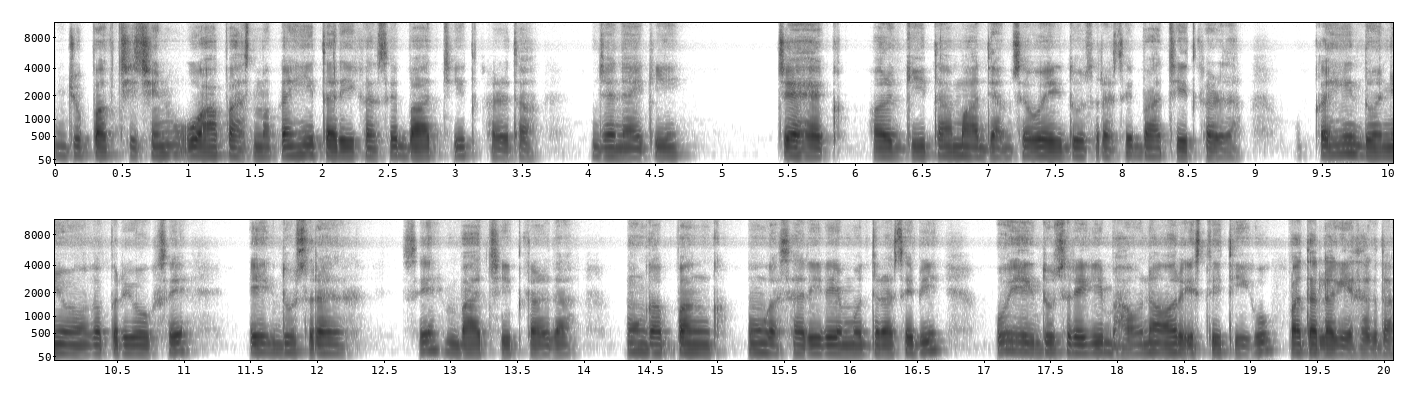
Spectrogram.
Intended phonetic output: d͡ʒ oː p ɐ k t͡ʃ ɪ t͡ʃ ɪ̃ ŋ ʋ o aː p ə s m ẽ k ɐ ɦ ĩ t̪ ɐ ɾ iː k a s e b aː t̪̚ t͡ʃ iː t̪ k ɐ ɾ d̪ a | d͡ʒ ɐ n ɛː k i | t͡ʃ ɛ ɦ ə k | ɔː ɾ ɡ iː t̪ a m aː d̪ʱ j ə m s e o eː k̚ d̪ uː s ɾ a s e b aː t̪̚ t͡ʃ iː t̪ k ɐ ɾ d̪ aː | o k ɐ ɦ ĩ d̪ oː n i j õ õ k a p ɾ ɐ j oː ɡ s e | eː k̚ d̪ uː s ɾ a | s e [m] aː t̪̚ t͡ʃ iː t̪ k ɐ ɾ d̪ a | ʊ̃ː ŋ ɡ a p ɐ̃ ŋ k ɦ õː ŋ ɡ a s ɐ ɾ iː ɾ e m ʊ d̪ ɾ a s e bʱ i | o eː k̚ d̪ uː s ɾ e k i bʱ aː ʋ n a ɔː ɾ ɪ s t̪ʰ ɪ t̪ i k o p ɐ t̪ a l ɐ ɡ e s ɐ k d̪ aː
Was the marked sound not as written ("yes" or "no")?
yes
